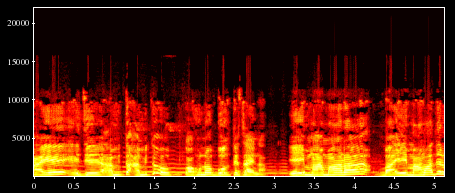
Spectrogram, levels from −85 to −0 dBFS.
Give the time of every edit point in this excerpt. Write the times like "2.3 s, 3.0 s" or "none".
none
